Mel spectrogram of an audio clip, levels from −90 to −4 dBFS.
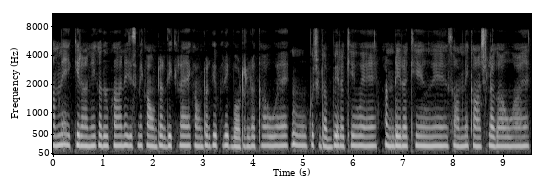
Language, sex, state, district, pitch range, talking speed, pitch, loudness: Hindi, female, Bihar, Sitamarhi, 220-230 Hz, 215 wpm, 225 Hz, -30 LUFS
